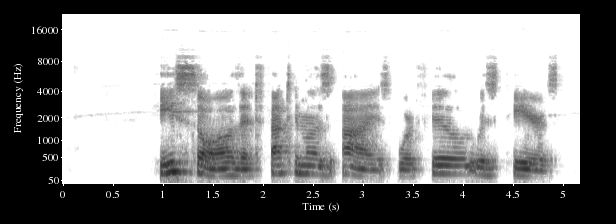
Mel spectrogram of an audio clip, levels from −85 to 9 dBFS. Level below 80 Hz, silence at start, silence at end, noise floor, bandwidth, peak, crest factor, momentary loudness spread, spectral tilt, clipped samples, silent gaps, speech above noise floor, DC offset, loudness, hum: -56 dBFS; 0.95 s; 0.25 s; -73 dBFS; 9.4 kHz; -2 dBFS; 16 dB; 10 LU; -5 dB/octave; under 0.1%; none; 56 dB; under 0.1%; -18 LUFS; none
